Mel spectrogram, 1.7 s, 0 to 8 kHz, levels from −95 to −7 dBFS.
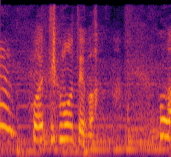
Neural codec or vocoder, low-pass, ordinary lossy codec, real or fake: vocoder, 44.1 kHz, 128 mel bands, Pupu-Vocoder; 7.2 kHz; none; fake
